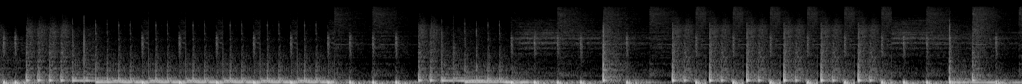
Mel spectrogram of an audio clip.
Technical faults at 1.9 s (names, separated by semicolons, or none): system hang loop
